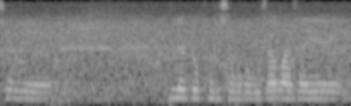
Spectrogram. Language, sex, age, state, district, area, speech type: Bodo, female, 18-30, Assam, Chirang, urban, spontaneous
